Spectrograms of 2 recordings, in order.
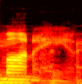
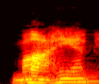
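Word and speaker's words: Monaghan: Mohegan of Domino's Pizza. Excuse me if I mispronounced his name. – Tom Monahan. – I know. Monahan, yes. Okay.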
